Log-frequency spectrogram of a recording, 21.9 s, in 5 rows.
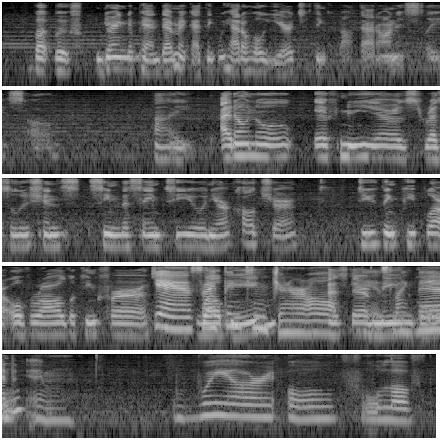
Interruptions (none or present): present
